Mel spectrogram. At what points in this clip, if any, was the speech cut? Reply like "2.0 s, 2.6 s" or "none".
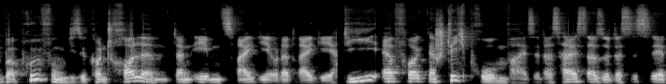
1.7 s, 3.4 s, 4.4 s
